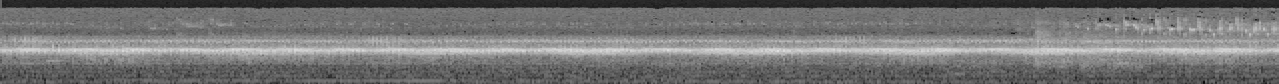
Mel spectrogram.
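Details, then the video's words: Cicadas calling at dusk in Gippsland, Australia, as ambience builds toward evening: a steady, continuous high drone with a bright band and fainter upper layer, plus occasional higher chirps and twitters from other birds near the end. "Cicadas at dusk"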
